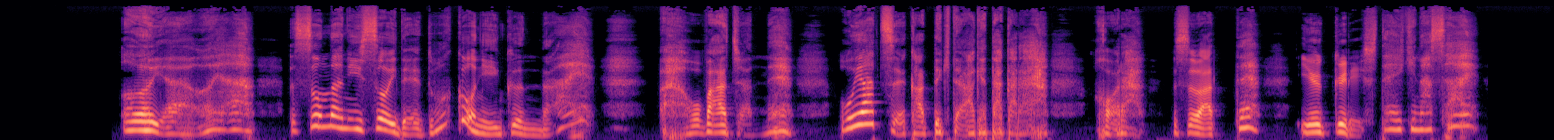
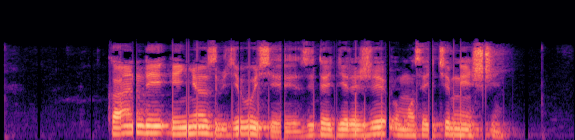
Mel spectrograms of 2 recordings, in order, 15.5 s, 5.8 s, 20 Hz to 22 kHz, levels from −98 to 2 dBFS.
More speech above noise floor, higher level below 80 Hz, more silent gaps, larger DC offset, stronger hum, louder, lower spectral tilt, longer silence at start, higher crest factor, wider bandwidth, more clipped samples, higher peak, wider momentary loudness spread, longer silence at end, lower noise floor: first, 64 dB vs 51 dB; second, -54 dBFS vs -46 dBFS; neither; neither; neither; second, -23 LUFS vs -16 LUFS; about the same, -4 dB/octave vs -4.5 dB/octave; first, 1.25 s vs 1.1 s; first, 24 dB vs 14 dB; first, 19.5 kHz vs 7.8 kHz; neither; about the same, -2 dBFS vs -2 dBFS; first, 14 LU vs 6 LU; about the same, 0.8 s vs 0.7 s; first, -87 dBFS vs -67 dBFS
